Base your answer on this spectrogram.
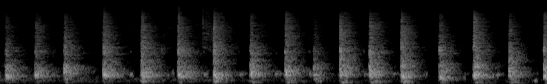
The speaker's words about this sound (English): there's three sets of knocks in there. One, he goes to the back door.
